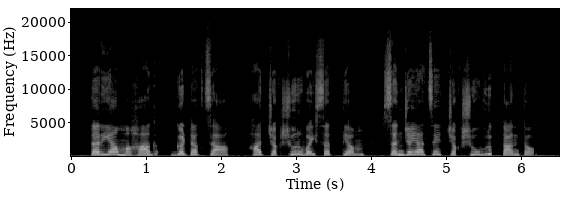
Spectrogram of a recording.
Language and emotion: Marathi, neutral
